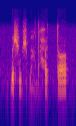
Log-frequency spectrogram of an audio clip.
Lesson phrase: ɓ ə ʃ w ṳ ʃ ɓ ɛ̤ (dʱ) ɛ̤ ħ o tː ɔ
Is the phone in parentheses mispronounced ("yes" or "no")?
yes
